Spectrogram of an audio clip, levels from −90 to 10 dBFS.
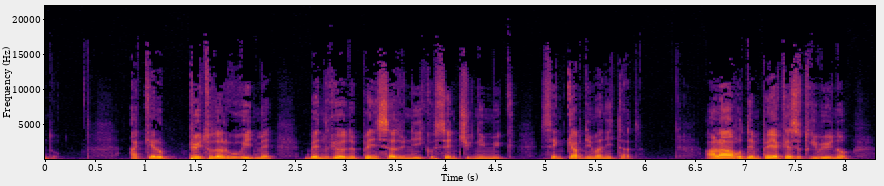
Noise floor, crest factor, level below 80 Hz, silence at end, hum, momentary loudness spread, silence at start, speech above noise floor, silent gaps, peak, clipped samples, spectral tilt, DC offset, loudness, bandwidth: -53 dBFS; 18 dB; -28 dBFS; 0.25 s; none; 14 LU; 0 s; 36 dB; none; 0 dBFS; under 0.1%; -6 dB/octave; under 0.1%; -18 LUFS; 16.5 kHz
